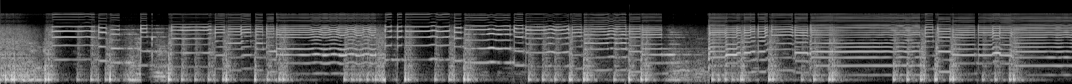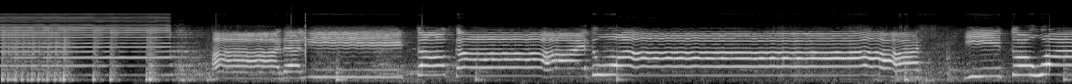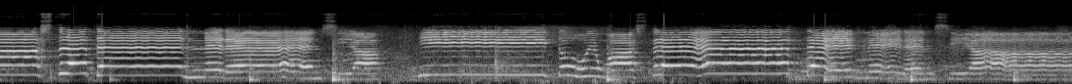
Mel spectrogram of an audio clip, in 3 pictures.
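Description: A dolçaina and tabalet play a traditional Valencian albà with regular drum strokes. A little before halfway the instruments stop and a woman sings an albà verse solo in long, ornamented phrases with wavering held notes.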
